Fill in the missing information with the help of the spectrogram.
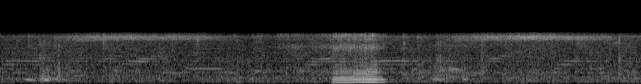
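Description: One loud, fluttering snore stands out over a noisy background with faint music. Ordinary snoring.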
